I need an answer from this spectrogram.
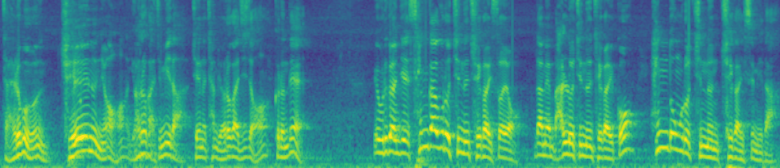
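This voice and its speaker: Lively, emphatic male preacher. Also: mid-range voice, normal speed. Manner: emphatic preaching with rhetorical questions to the congregation. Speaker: pastor. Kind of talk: sermon.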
